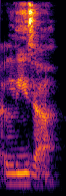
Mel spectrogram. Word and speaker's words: Lisa: So in Germany and in South America they pronounce my name Liisa even though it's with an S.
